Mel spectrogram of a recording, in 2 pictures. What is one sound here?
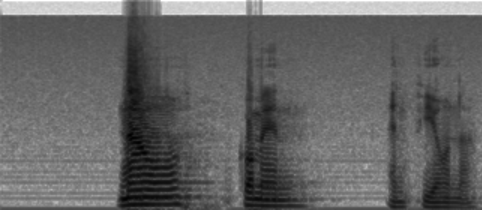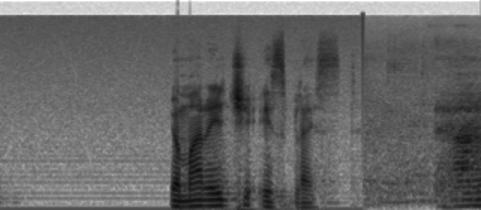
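An elderly man speaks with animation through a microphone, with short pauses.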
